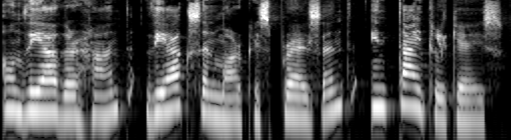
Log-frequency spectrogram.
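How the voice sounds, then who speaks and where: A woman who grew up speaking Greek, with a Greek accent, narrating a scripted beginner lesson in a slow, careful, clearly enunciated way. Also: mid-range voice, warm tone. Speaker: language teacher.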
